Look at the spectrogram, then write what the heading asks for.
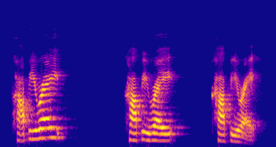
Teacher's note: So we are going to stress caw. This has that open ah sound in English. That's the short O sound.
